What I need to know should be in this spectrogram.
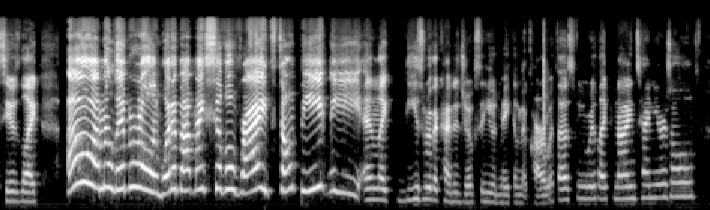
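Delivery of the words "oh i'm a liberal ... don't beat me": loud, mocking, very high put-on falsetto. Recalling a father mocking civil rights advocates, imitating a mocking falsetto. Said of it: "he would literally go up into a falsetto voice".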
